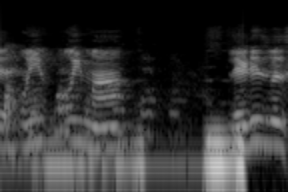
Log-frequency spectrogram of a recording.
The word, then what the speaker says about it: oui: Uy. It's not oi. It's not oee. It's uy. Uy.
